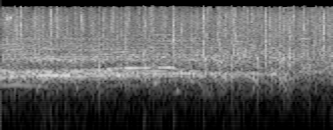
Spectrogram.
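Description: A crowd applauds loudly and steadily, a dense wash of clapping with a few cheers mixed in, holding strong throughout before easing slightly at the end.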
